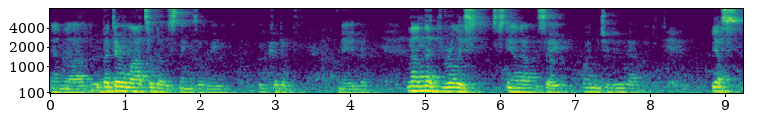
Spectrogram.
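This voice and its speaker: Moderate pace with long, frequent pauses, big swings in loudness, and audible room echo. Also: man, medium pitch for a man, fairly even intonation. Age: 70s. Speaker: former toy designer. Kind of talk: convention panel Q&A. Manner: halting.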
